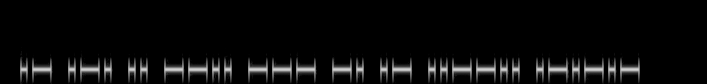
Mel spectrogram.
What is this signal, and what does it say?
Morse code, heard as a keyed tone, about 20 wpm, 700 Hz. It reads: ARIZONA?.
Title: Pangram Challenge v2 - 20wpm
